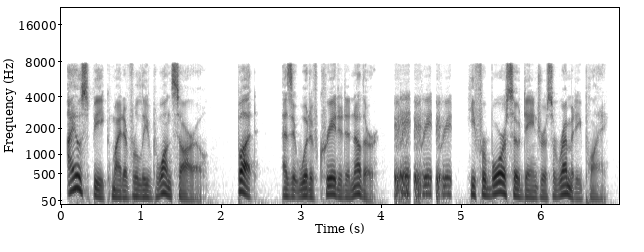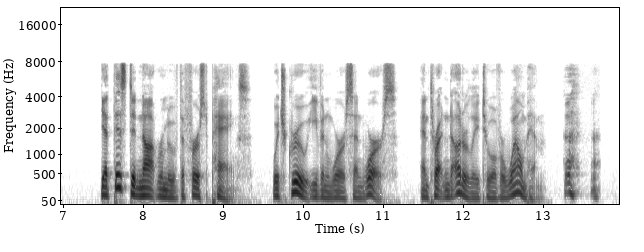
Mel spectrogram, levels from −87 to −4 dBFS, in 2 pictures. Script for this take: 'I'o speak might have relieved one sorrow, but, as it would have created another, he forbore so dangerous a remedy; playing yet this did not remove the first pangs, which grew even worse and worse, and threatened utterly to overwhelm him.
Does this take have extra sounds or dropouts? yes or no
yes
